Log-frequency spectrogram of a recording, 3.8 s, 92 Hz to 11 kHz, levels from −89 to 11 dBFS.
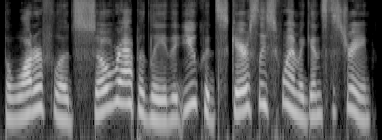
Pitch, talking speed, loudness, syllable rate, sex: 240 Hz, 205 wpm, -18 LUFS, 5.5 syllables/s, female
